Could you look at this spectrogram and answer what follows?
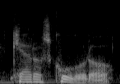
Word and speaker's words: chiaroscuro: It's an Italian phrase, so I'll put on my best Italian accent, and it's called Chiaroscuro, chiaroscuro.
